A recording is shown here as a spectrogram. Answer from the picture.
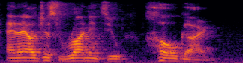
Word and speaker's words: Hoegaarden: typically and just for the record it is spelled with an e no yeah it's Hoegaarden but yeah there's no getting away from it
